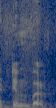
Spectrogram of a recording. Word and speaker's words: timbre: ये कैसे आपको पता चलता है, आपको कि क्वालिटी या टिम्बर, टी आई यहाँ स्पेलिंग है TIMBRE, ठीक है।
